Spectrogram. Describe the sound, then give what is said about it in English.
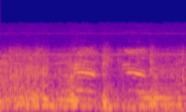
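Flying insects buzz in a loud, steady, wavering drone, with a few higher whining passes sweeping through. “Are you being invaded by unidentified flying insects?”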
